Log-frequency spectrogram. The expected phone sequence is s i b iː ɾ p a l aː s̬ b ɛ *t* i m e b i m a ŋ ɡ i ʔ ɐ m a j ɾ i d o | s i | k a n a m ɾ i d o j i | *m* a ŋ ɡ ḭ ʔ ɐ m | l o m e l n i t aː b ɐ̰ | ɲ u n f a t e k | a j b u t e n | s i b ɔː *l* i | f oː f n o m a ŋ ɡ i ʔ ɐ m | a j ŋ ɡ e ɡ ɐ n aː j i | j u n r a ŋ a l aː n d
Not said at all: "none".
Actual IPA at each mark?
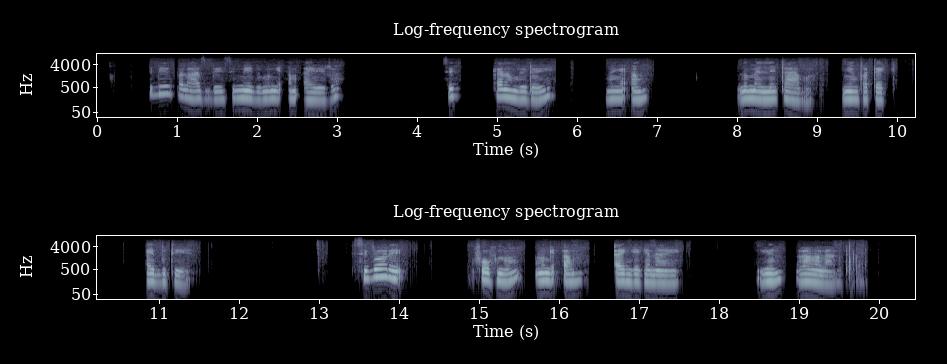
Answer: s, m, ɾ

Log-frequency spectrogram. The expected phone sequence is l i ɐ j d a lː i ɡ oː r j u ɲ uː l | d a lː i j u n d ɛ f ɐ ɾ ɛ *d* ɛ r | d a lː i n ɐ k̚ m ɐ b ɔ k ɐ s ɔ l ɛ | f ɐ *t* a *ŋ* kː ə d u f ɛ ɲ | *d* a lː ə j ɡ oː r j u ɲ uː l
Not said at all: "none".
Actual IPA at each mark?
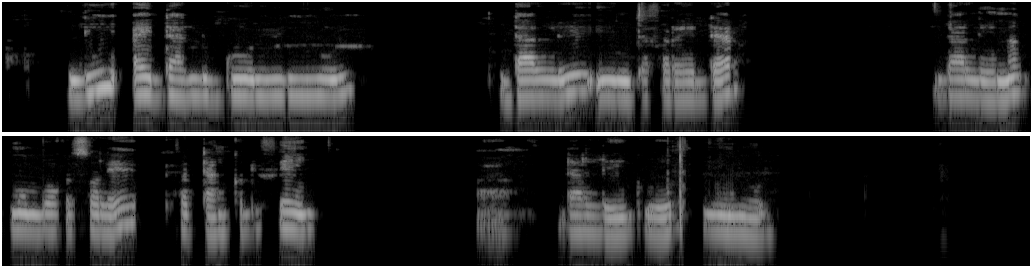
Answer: d, t, ŋ, d

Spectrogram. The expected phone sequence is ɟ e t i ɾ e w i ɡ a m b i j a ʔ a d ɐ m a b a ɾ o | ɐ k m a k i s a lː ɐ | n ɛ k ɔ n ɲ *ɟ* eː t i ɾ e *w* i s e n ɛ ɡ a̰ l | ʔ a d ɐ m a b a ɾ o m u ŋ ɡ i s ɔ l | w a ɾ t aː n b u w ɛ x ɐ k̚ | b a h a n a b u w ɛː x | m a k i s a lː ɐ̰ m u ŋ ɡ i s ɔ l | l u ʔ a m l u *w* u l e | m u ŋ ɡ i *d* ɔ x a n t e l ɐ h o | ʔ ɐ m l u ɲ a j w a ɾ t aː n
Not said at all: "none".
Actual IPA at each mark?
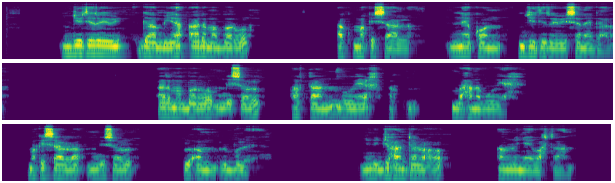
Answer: ɟ, w, b, ɟ

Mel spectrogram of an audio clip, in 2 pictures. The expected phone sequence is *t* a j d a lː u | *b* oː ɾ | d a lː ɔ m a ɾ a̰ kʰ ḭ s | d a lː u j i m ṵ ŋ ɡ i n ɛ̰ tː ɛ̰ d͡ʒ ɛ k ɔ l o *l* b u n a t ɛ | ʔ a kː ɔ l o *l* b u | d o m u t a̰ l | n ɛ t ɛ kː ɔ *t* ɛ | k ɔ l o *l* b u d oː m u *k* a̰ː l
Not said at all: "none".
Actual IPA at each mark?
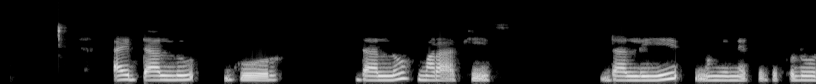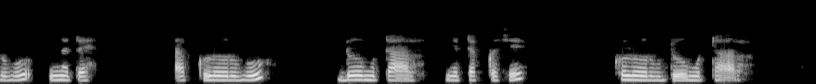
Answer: ʔ, ɡ, ɾ, ɾ, t͡ʃ, ɾ, t

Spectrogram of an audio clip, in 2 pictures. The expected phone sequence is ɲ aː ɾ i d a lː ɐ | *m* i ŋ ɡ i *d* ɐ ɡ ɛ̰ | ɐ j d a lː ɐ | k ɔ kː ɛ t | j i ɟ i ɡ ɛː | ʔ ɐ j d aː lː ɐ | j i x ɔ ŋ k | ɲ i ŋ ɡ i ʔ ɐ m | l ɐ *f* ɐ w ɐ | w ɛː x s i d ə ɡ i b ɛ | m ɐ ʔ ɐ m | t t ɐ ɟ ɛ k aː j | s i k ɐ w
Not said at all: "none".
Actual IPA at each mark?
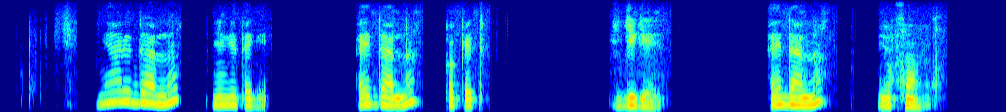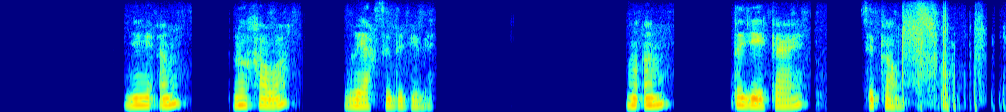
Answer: ɲ, t, x

